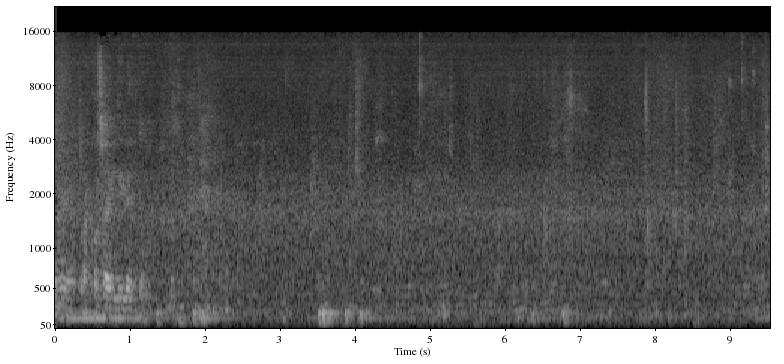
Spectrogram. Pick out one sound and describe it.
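A man speaks to an audience in a large room.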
